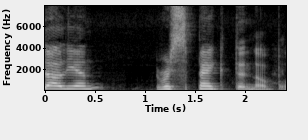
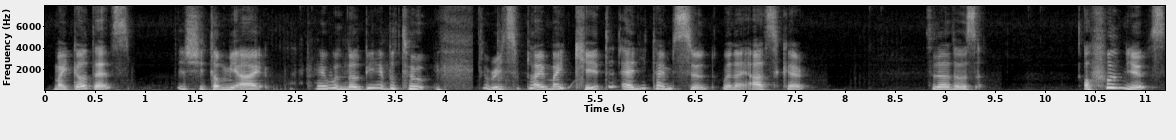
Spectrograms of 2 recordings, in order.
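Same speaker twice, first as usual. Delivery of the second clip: pitched-up, emotional delivery; 5 semitones higher than usual. A character tells Gil about bad news from the monolith, getting emotional. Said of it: "I'm getting emotional here".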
